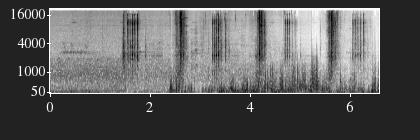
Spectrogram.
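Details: 2006 Honda CRF250R, fully rebuilt by the previous owner but never fired, kicked on choke with fuel flowing to the carb: ratcheting clatter and compression pulses, no start, odd sound like a loose cam chain.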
